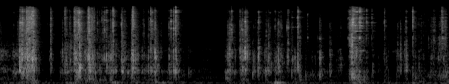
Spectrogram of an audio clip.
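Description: Small hard pieces clicking and rattling in a container as they are sorted through by hand, in quick runs of clicks, a short pause about halfway, and a louder clatter near the end.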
